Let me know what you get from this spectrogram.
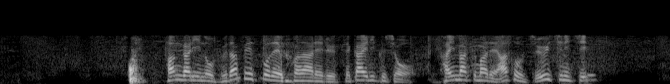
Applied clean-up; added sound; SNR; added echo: neural mask model Resemble Enhance denoiser.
